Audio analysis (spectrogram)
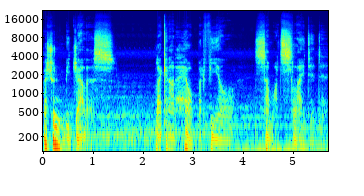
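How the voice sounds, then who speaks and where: A man role-playing a haughty, weary vampire fledgling in a video game, muttering sardonic asides in a deliberate, often whispery way. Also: deep voice, animated. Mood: weary, brooding. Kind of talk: in-character video game role-play commentary. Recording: music behind the voice.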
